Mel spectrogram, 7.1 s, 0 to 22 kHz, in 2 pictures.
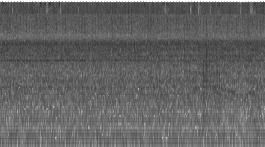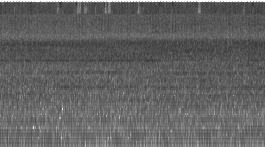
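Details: BMW E39 with the M52B28TU petrol engine idling roughly with an irregular low pulse and a steady hiss, with a misfire and a leak, cause unknown.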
